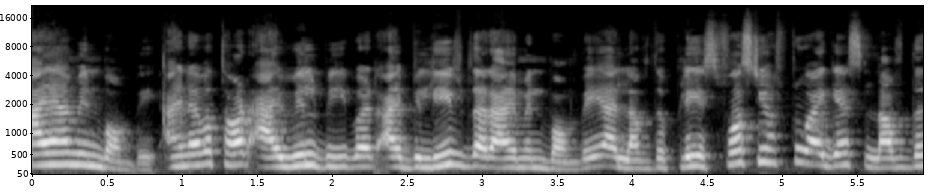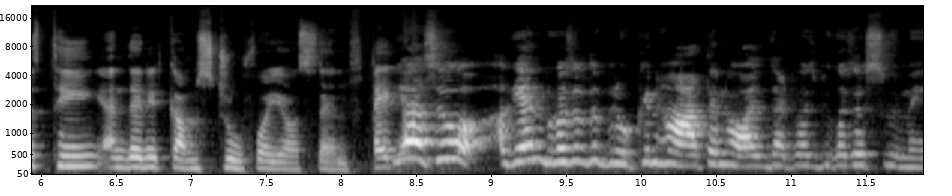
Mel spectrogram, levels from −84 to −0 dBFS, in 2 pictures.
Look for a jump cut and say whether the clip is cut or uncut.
cut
